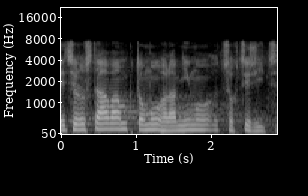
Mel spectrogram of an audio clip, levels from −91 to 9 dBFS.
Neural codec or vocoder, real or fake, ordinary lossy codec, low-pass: none; real; Opus, 64 kbps; 7.2 kHz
